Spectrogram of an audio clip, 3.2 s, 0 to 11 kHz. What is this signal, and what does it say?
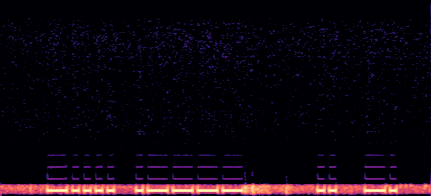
Morse code, heard as a keyed tone, about 27 wpm, spaced as for 23 wpm, 330 Hz. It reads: 61 IN
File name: contests / CW-SS-k5tr- -2100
